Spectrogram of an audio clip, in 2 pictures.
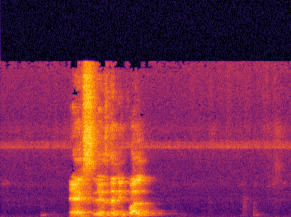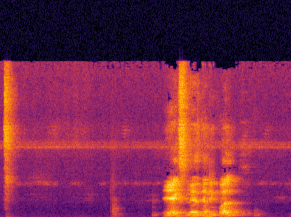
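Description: A man speaks calmly and clearly, as if explaining, close by.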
